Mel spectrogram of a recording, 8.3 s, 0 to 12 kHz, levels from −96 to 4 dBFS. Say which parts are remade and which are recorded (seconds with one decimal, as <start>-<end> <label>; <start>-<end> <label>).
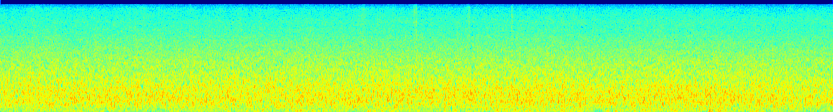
0.0-8.3 remade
